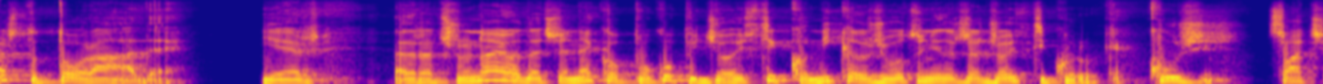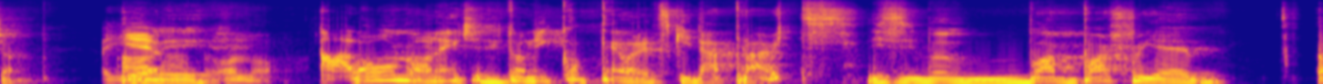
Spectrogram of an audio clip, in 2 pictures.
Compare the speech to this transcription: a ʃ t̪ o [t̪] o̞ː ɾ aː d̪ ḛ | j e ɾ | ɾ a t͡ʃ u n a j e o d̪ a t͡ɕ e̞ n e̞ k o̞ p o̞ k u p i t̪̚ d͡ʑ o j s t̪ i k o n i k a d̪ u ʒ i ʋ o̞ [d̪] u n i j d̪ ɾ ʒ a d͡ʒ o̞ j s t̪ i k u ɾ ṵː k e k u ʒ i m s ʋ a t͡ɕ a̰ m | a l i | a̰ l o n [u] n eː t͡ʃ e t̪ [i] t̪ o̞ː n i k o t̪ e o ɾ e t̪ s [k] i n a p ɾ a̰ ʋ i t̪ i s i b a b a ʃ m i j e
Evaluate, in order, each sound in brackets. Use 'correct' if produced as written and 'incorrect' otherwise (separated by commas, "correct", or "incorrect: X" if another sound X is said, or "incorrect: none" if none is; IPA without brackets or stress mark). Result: correct, incorrect: t̪, incorrect: o, correct, correct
